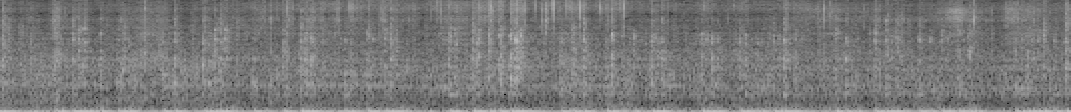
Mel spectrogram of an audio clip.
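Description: Deep, lumpy idle with uneven thumping pulses that never settle into a steady beat; the engine is idling rough.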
